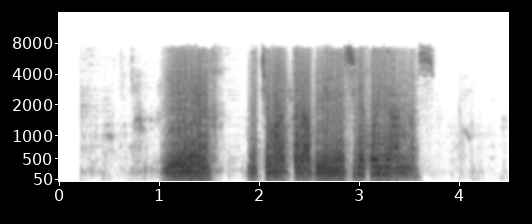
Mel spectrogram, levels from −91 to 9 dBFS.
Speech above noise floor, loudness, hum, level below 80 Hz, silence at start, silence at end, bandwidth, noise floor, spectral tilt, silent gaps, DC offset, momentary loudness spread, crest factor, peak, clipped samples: 45 dB; -16 LUFS; none; -40 dBFS; 1.05 s; 0.75 s; 8 kHz; -62 dBFS; -5.5 dB/octave; none; under 0.1%; 15 LU; 16 dB; -2 dBFS; under 0.1%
